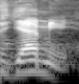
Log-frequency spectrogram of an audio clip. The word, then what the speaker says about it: Yami: Okay, if you pronounce Yami, okay, and the slogan on it is deliciously different. Okay, but it's also nice on the tongue to pronounce Yami, because it almost comes out as yummy.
